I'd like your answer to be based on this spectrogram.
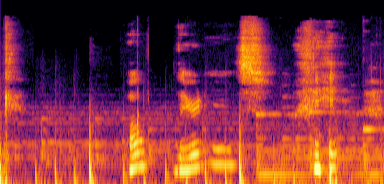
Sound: giggle

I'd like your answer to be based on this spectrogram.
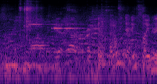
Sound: ring~~

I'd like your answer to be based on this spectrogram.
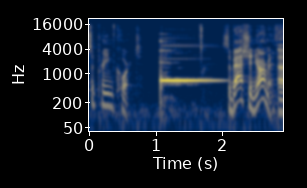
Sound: buzzer pings

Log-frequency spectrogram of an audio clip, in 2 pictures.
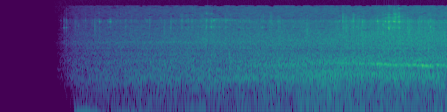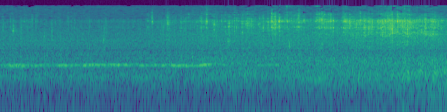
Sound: sound of rainfall

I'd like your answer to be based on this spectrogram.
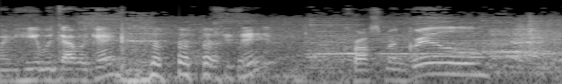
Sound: laughs

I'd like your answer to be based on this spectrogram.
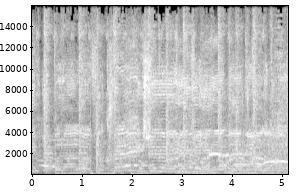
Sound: screaming

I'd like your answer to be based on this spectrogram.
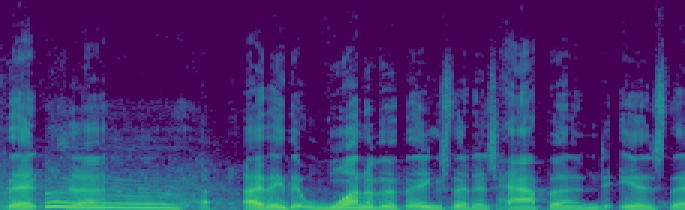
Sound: laughter

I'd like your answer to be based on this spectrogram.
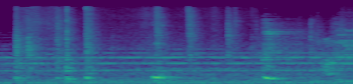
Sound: groans

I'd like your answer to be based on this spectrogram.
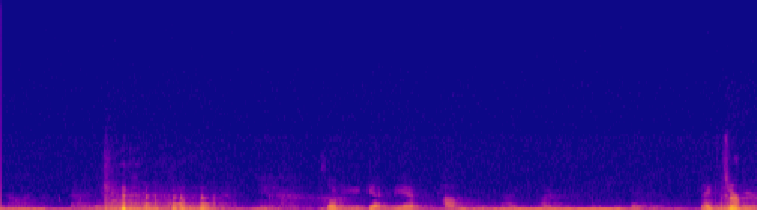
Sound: laugh

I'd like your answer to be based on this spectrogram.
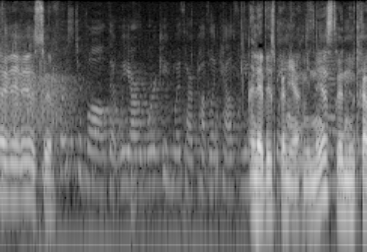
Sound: applause

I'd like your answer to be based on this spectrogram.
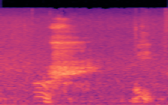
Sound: sighing

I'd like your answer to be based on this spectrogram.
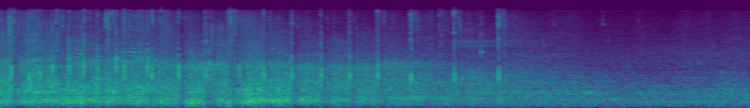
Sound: applause

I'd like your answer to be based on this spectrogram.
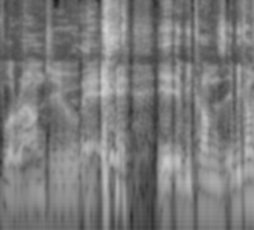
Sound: laughs

